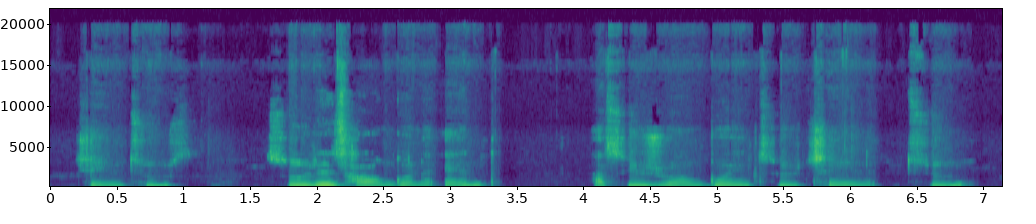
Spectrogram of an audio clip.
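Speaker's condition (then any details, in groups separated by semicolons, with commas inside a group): No condition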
